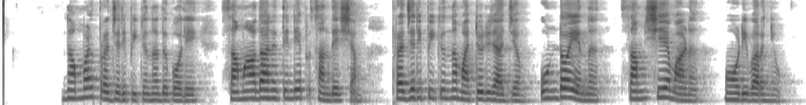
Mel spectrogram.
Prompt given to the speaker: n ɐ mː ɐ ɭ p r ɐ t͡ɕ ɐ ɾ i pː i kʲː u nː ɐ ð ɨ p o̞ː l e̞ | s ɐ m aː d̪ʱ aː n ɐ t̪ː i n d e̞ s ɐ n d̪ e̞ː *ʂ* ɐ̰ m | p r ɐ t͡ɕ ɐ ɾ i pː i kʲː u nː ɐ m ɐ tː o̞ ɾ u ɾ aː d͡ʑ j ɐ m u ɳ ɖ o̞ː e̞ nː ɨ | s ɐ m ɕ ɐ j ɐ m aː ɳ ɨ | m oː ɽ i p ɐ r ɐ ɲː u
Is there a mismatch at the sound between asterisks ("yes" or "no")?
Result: yes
